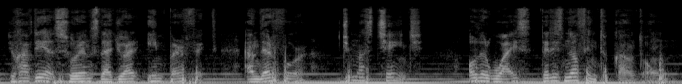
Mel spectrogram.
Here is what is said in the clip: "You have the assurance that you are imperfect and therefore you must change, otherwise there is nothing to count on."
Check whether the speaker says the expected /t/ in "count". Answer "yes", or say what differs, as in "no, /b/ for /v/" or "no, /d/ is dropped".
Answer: yes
